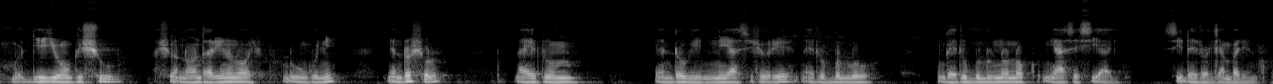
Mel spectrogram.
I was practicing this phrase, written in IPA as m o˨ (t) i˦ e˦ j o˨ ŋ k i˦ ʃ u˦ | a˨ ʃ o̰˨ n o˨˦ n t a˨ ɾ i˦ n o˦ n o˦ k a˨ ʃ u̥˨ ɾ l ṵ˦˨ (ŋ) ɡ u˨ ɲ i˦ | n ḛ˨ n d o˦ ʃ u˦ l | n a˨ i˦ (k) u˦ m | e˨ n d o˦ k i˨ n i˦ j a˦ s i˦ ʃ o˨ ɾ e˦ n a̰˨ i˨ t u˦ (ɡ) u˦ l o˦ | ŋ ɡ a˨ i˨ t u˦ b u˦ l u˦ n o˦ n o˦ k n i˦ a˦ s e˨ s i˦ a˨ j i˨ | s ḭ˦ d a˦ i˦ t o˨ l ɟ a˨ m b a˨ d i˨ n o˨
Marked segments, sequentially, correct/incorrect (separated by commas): incorrect, correct, incorrect, incorrect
